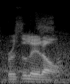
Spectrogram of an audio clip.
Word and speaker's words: Brasileirão: But like a big thing, like, you know, big Brazil, Brasileirão.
